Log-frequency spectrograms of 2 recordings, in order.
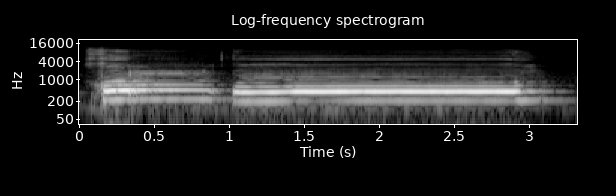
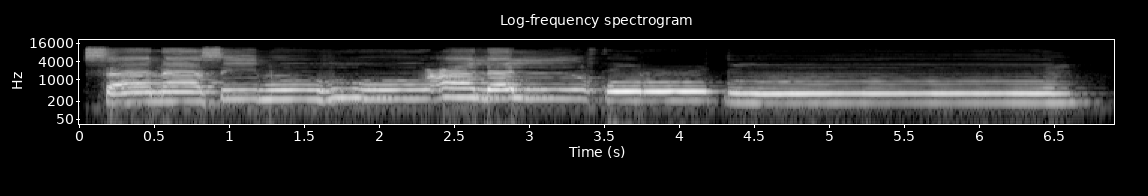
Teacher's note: یہ طا ہے, تا نہیں ہے. موٹی آواز سے پڑھیں گے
